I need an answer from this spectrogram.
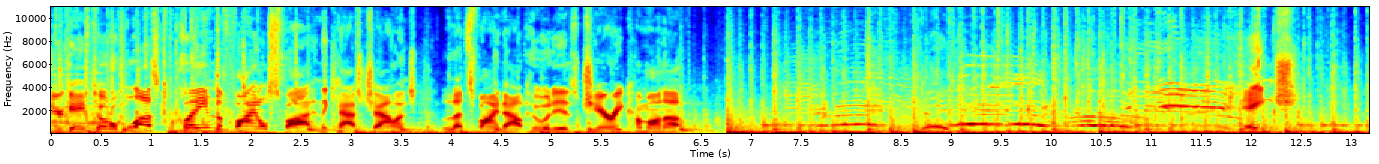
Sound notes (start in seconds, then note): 7.3 cheering; 10.3 audience shouting letters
